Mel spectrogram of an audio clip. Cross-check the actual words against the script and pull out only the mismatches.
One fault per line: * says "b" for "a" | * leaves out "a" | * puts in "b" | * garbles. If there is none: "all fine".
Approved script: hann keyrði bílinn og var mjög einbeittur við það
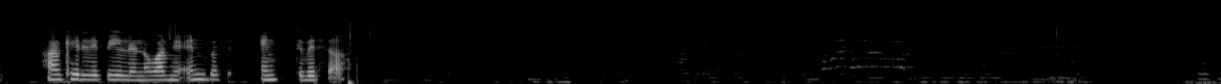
all fine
